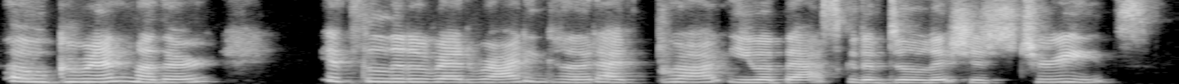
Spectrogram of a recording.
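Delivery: big bad wolf sweetly pretending to be the girl; wolf's sweetest voice. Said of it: "used his sweetest voice to call out".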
